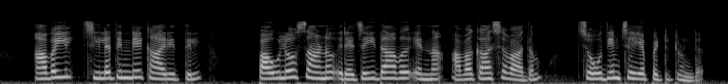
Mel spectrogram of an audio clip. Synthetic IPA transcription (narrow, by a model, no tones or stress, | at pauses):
ɐʋɐjilt͡ɕilɐðinde̞kaːɾjɐt̪ːil | pɐwlo̞ːsaːɳɨɾe̞d͡ʑɐjd̪aːʋɨʔe̞nːɐːʋɐɣaːɕɐʋaːd̪ɐmt͡ɕo̞ːd̪jɐmt͡ɕe̞jːɐpːe̞ʈːiʈːuɳɖɨ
